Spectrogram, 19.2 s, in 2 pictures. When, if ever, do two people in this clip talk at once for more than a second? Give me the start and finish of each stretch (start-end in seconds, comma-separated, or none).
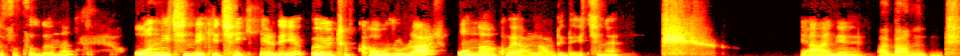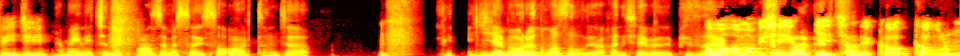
16.6-18.3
